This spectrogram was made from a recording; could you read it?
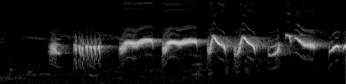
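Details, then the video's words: Decoy Chinese hwamei singing a clear, far-carrying song meant to provoke wild birds: after a buzzy stuttered start, a steady stream of loud looping whistles, some rising and falling sharply, continues without a break. "tiêng chim hoa mi mồi hót"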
